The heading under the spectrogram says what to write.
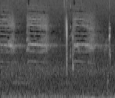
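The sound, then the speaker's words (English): A harsh, screechy bird call repeats in short rasping bursts, with a sharp squawk in the middle and a quieter chirp near the end; no voices are heard. “And what was this screamy bird over there?”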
